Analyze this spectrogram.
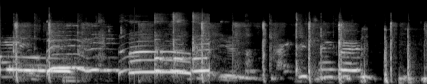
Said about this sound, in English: Everybody, unmute yourself and give a round of applause, please. Give a round of applause. Yay!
